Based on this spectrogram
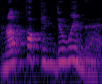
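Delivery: bristling, blunt, defensive tone. Retelling own refusal when asked to raise the voice, imitating past defensiveness. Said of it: "I was so defensive".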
